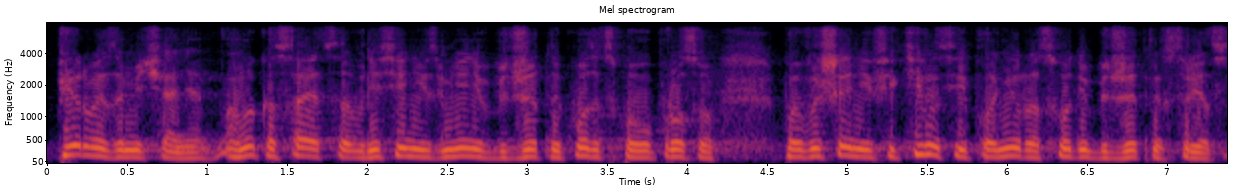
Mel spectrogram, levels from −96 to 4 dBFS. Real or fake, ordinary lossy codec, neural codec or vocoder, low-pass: real; AAC, 32 kbps; none; 7.2 kHz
